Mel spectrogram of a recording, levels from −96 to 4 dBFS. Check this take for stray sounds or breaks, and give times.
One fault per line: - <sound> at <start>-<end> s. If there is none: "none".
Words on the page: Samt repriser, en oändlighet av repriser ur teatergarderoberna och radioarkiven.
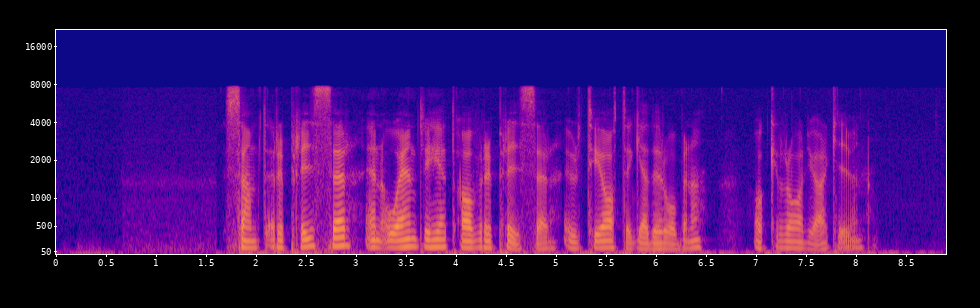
none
